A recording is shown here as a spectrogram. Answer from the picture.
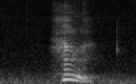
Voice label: "hanga", Nukuoro; coconut husker

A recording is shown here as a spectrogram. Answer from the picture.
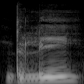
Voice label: "dwliñ", Apatani

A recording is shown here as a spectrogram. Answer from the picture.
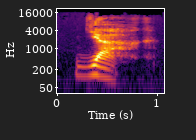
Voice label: "gyag", San Lucas Quiavini; stick

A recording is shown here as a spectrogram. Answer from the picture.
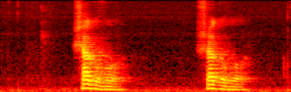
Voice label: "Pallas Squirrel", Hruso

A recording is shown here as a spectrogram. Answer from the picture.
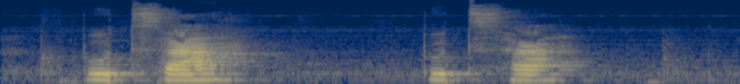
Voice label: "soplador", Nasa Yuwe; paez

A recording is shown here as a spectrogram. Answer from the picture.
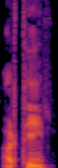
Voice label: "artiñ", Apatani

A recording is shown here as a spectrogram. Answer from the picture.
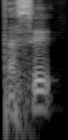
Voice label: "tasw", apatani

